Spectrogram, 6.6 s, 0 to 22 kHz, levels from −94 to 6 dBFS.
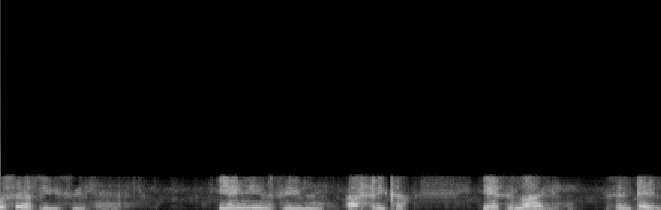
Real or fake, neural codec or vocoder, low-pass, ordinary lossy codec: fake; codec, 16 kHz, 1 kbps, FreqCodec, smaller model; 3.6 kHz; none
